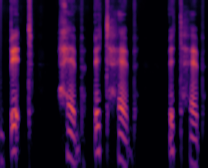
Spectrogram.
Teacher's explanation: So when you get additions on the beginning and the end, it can change a little bit where the small vowels fall, like teheb but bitheb. So the I has sort of moved a little bit from after the first t and it's moved before it.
